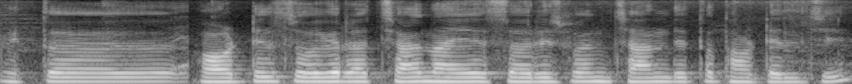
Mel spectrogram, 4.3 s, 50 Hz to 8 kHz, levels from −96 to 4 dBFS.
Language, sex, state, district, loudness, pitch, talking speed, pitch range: Marathi, female, Maharashtra, Aurangabad, -16 LUFS, 150 Hz, 155 wpm, 145-155 Hz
